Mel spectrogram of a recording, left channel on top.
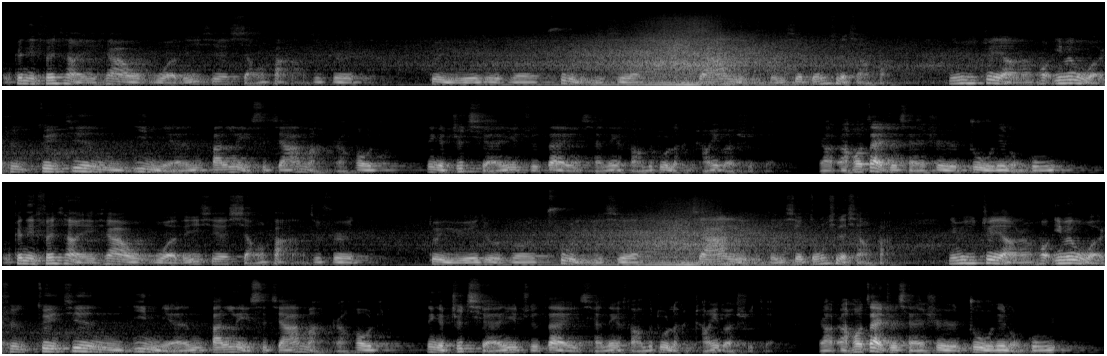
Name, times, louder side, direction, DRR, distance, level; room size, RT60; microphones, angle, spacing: voice 1, 0.0-3.6 4.3-6.4 6.9-8.9 9.5-14.8 15.3-18.5 19.2-21.6, right 2 dB, 65° right, 8 dB, 1.3 m, -28 dB
Car passing by, 0.7-12.6 12.9-13.1, left 2 dB, 15° left, 1.0 m, -40 dB
28.5 x 14.5 x 8.8 m, 0.89 s
head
